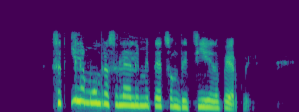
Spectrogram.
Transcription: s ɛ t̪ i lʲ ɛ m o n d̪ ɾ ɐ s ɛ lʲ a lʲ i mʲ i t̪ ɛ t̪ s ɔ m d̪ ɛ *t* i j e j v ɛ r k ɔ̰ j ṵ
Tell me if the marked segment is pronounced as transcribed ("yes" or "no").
no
